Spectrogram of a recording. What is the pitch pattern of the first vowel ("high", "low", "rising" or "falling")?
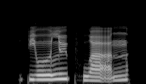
high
